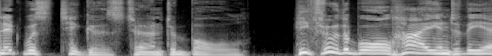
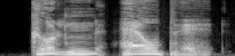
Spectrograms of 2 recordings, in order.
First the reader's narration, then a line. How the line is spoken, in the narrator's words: wheezed Eeyore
